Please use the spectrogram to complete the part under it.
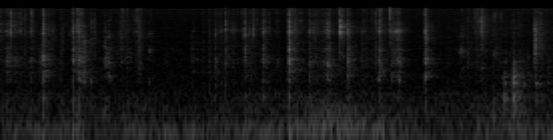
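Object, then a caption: Bar of soap shaved with a blade. A hand-held bar of dry soap, solid with a red coating and a white core, is shaved with a metal utility blade. It makes a quick run of crisp, dry scraping and clicking strokes with bright, brittle edges, each one short and dead with almost no ring, over a soft low rumble.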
